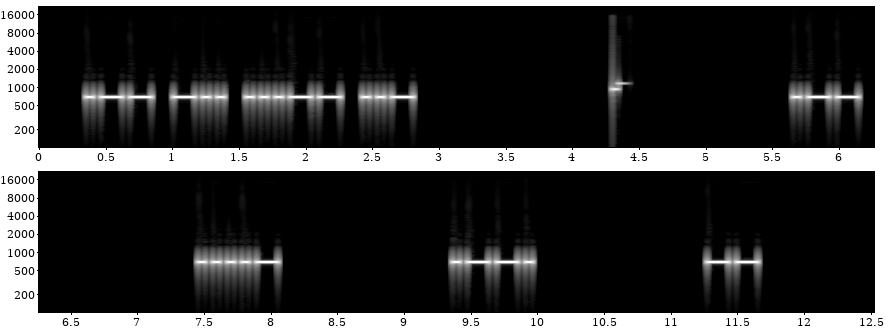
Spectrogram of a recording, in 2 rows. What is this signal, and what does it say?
Morse code, heard as a keyed tone, about 22 wpm, spaced as for 9 wpm, 700 Hz. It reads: WD3U W4PM
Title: USA Call Signs - 4 Characters - 8x Character Spacing - 22wpm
